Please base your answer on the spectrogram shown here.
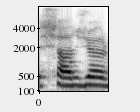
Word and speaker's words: شارجور: Charger like French pronunciation. charger or البريز. بريز. بريز or charger. واش ممكن ندير شارجور في الضوء؟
